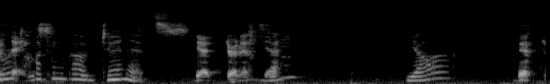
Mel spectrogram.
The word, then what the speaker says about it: Dönitz: talking about Dönitz. Yeah, Dönitz, yeah. Yeah? Yeah, Dönitz, I think. Let me look. I have the Wikipedia page open. Dönitz? Yeah, Dönitz.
